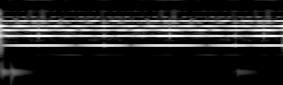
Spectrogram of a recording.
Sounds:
Organ, Musical instrument, Music, Keyboard (musical)

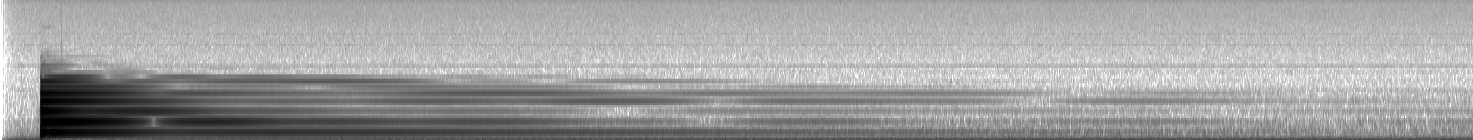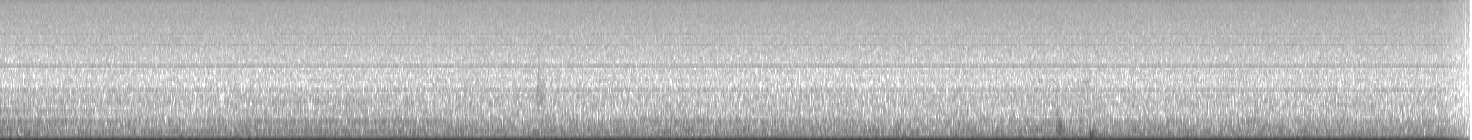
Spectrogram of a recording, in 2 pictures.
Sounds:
Piano, Musical instrument, Music, Keyboard (musical)

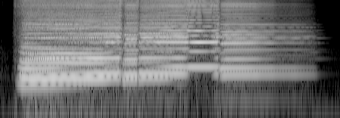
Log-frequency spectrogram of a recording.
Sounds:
Musical instrument, Music, Harmonica

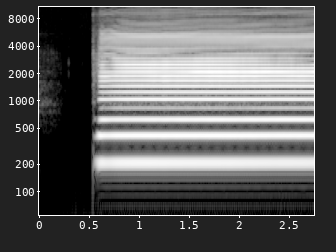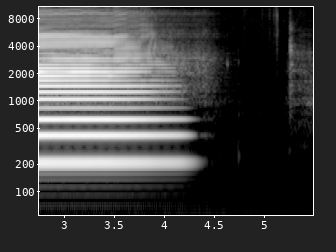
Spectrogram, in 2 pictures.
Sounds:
woodwind instrument, Musical instrument, Music

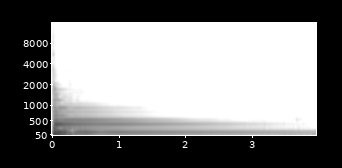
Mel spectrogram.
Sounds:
Music, Bowed string instrument, Musical instrument

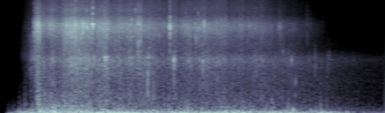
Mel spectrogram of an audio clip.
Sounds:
Fire

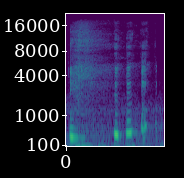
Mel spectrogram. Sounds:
Human voice, Giggle, Laughter

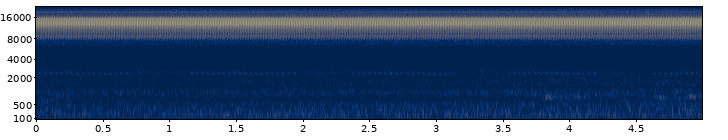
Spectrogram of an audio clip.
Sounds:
Insect, Animal, Cricket, Wild animals

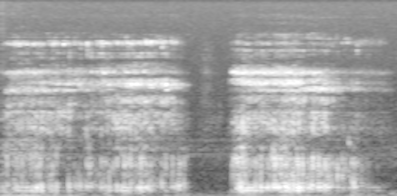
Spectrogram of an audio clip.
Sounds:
Animal

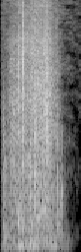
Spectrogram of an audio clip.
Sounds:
Drawer open or close, home sounds

